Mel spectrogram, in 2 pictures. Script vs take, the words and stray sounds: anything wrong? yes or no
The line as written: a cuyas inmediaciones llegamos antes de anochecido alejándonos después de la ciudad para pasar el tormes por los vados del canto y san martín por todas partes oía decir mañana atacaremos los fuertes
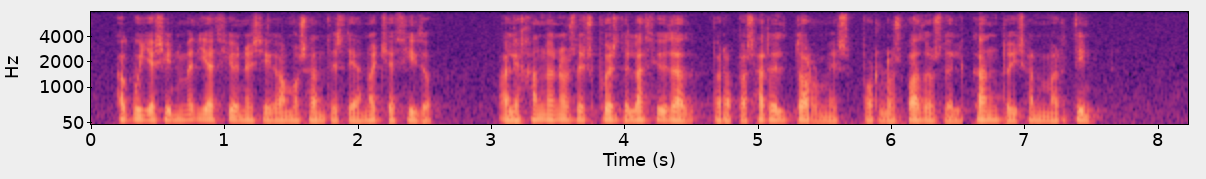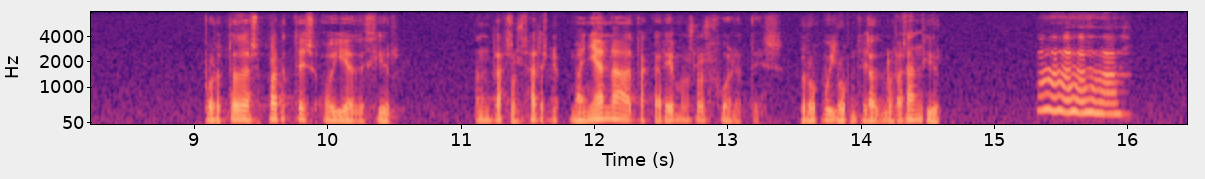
yes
